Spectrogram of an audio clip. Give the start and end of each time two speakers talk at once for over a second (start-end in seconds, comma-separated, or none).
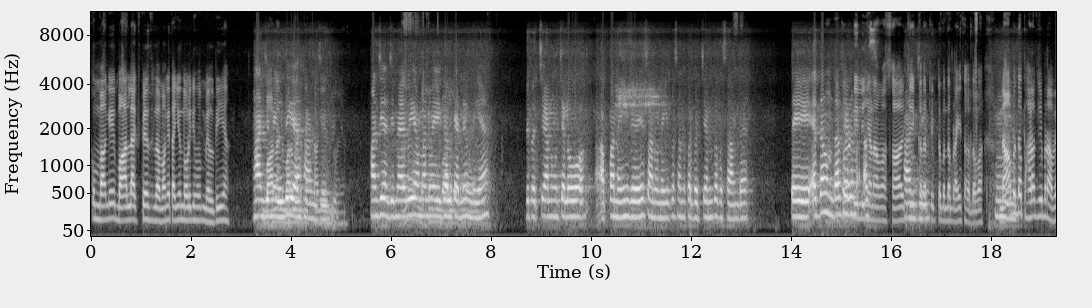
3.5-4.8, 6.3-7.8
